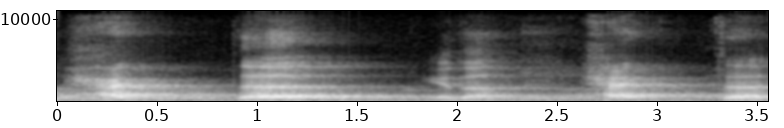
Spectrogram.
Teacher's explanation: perhatikan ketika menekan huruf ta yang bertasydid di sini nampak sifat syidah tertahan aliran suara Hatta ya to Hatta Kenapa bisa tertahan karena makhrajnya tertutup dengan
